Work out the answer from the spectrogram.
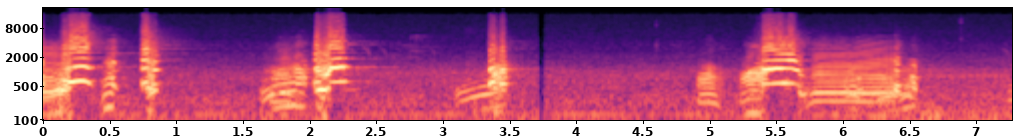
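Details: Mother and father Canada goose defending their Decorah nest against an intruding goose on 1 April 2024: scattered loud honks with upward sweeps, separated by quiet gaps, ending in a long grating call.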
